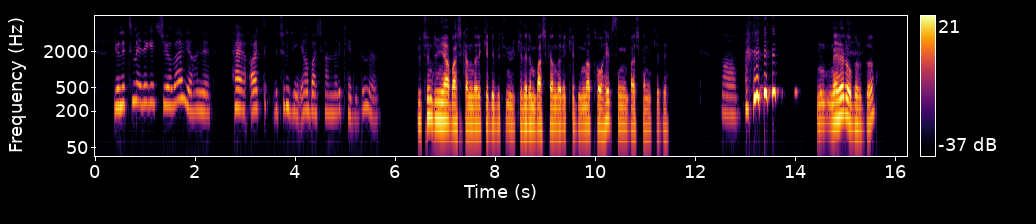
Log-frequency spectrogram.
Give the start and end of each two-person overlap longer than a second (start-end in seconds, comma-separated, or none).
none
